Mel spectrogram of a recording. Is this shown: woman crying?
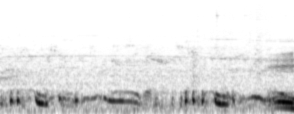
no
